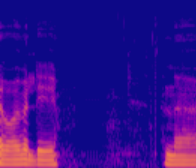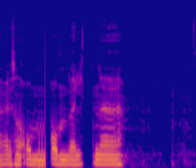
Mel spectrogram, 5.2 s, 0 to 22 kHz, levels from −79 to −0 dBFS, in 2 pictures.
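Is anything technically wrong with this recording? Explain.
Yes. Repeated buffers occur at 1.16 to 1.32 s and 3.12 to 3.2 s. Late audio made the device replay one roughly 40 ms piece, producing a hard-edged stutter.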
